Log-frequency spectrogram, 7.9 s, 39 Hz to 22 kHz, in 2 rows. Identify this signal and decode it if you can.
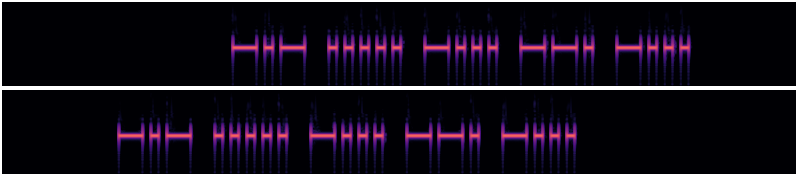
Morse code, heard as a keyed tone, about 30 wpm, 700 Hz. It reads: K5BGB K5BGB
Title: Call Signs Repeated 3x - 30wpm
